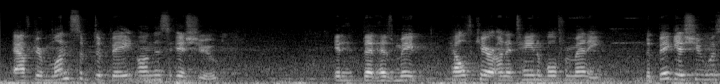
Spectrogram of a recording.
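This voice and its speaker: In an American accent, a man talks at a moderate pace with ordinary pitch variation. Audible room echo and noticeable background noise surround him. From Massachusetts. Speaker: small business advocacy coordinator. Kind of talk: rally speech.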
